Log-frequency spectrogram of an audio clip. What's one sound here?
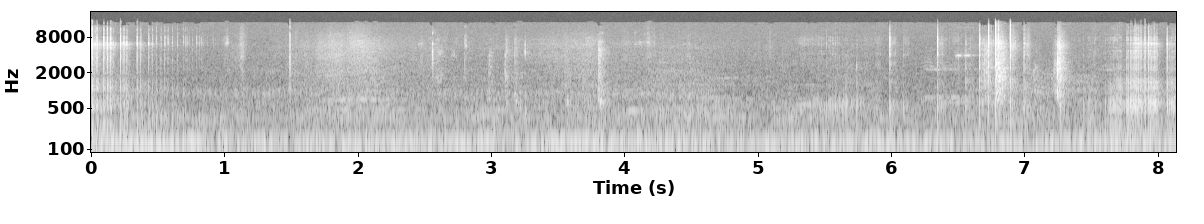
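A pen nib scratches softly across paper.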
